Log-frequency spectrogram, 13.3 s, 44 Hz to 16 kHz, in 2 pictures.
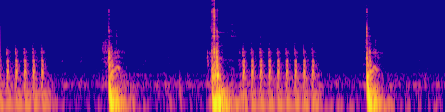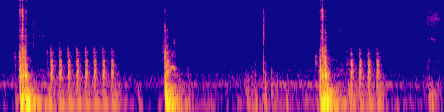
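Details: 2017 Chevy Bolt electric car at delivery, under warranty: sharp clicks about every two seconds, each with brief buzzing rattle, from brake booster area; cause unconfirmed.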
